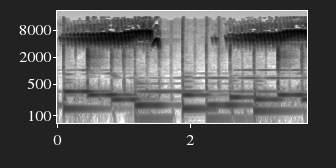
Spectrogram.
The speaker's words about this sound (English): And there was a northern parula.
